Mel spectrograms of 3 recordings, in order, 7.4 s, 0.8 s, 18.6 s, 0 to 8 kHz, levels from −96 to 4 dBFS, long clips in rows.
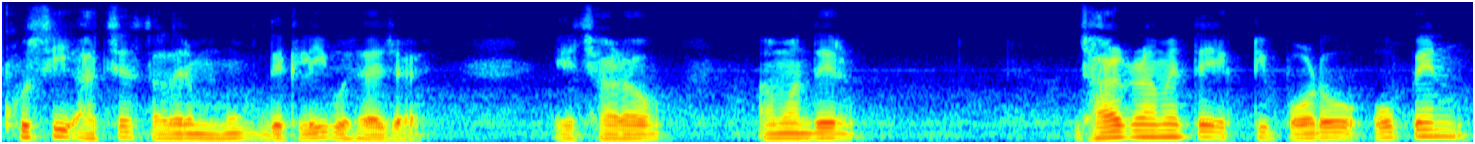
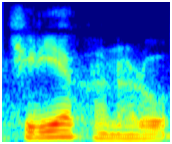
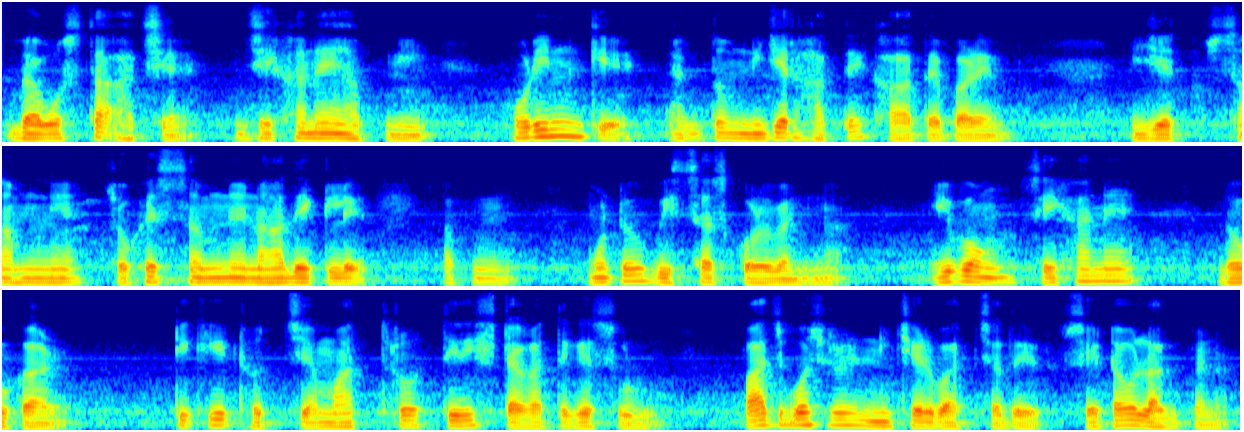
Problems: background sounds at intervals, continuous background conversations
